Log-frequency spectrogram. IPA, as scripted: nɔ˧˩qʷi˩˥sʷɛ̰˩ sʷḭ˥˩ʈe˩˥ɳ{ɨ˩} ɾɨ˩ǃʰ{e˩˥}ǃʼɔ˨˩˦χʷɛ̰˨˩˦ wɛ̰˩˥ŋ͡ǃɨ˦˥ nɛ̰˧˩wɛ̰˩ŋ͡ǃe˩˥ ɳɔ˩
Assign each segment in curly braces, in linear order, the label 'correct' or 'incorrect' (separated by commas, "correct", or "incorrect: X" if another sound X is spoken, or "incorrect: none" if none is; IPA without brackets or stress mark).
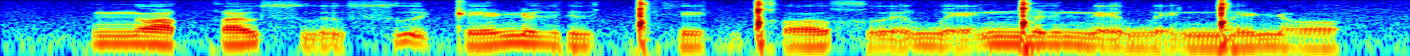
incorrect: ɨ˧˩, incorrect: e˩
